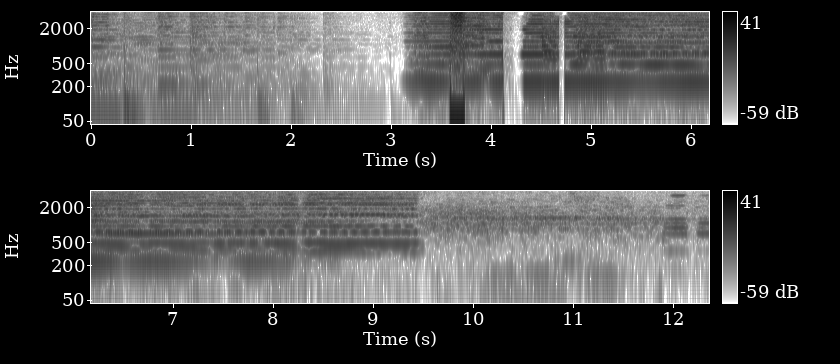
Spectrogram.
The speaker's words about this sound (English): Right now, you're hearing horns being honked on the Beltway in Washington, D.C., as videos coming across now on all the major websites, CNN, Fox News, New York Times, and NBC News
